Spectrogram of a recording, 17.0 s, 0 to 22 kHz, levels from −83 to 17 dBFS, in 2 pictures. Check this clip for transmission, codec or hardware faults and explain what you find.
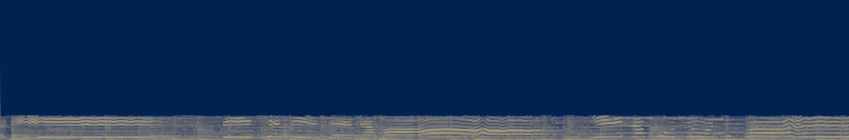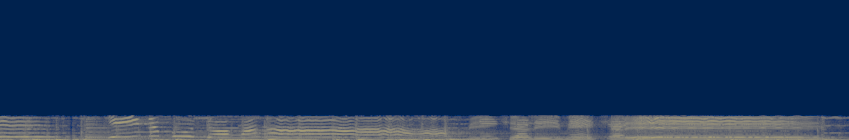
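Two faults of one kind are audible. Short stall from a late packet, at 4.12–4.19 s and 9.18–9.23 s: the jitter buffer ran empty, so the last sound was stretched about 46 ms and then 31 ms until the packet arrived. Nothing is lost, but each spot has a brief held tone. The audio passes through a G.711 mu-law call path, with nothing above 4 kHz.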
